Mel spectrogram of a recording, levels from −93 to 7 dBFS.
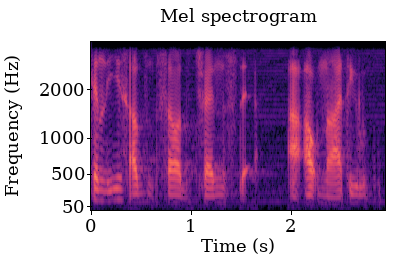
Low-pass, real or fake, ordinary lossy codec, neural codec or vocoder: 3.6 kHz; real; none; none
